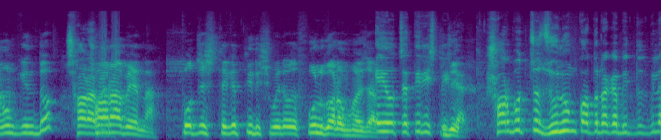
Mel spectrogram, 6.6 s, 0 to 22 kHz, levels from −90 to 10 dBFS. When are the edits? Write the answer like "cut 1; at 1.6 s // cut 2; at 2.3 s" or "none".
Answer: cut 1; at 1.6 s // cut 2; at 4.7 s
